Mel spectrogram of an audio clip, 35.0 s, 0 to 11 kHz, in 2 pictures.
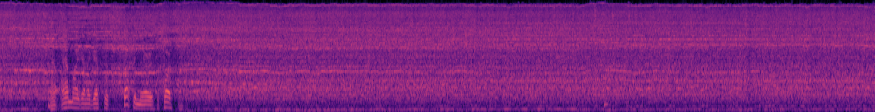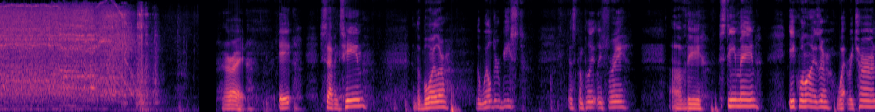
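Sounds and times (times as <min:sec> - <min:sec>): power saw cutting pipe: 0:00.0 - 0:20.8.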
